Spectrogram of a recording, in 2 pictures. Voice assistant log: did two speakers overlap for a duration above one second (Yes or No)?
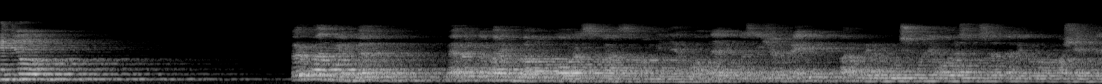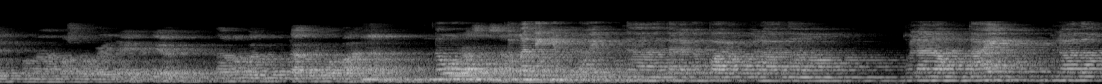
Yes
